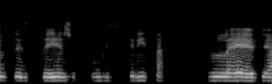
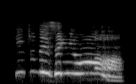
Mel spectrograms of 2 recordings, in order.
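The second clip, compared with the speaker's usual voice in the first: much higher, slow and bright questioning; teacher asking a child; 5 dB louder than usual. Pretend. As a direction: ask the little one sweetly what they drew. Teacher asks child about drawing. (pergunta de professora à criança, aguda e lenta)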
